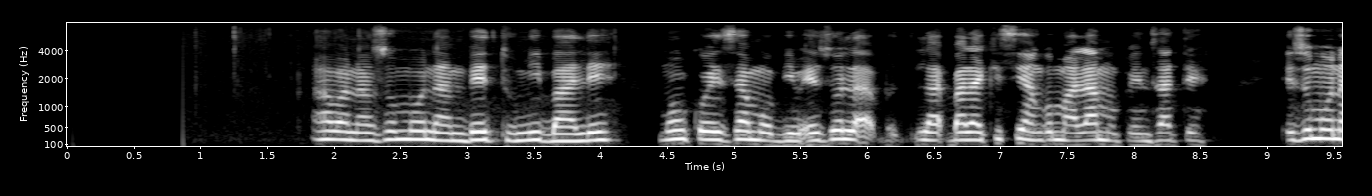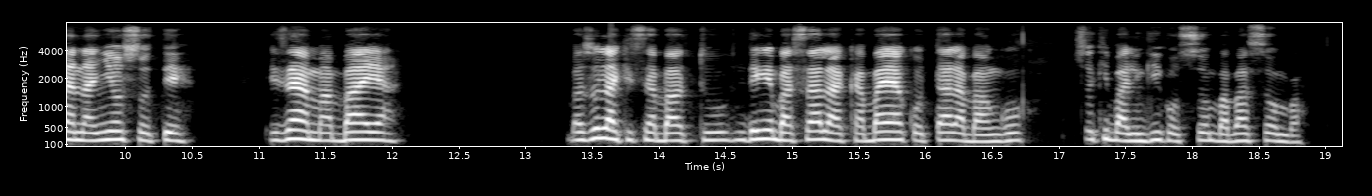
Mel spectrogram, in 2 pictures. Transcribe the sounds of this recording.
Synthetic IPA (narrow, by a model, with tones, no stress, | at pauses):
a˦wa˦na˨zo˦mɔ˦na˨mbe˦tu˨mi˦ba˨le˦ | mɔ˦kɔ˦e˨za˦mo˨bi˨me˨z | ba˨la˨ki˦si˦ja˨ŋɡo˦ma˨la˦mu˨pe˨nza˦tɛ˦ | e˨zo˦mɔ˦na˨na˨ɲɔ˦nsɔ˨tɛ˦ | e˨za˦ja˨ma˨ba˦ja˦ | ba˨zo˦la˨ki˨sa˨ba˨to˨nde˦ŋɡe˦ba˨sa˦la˨ka˨ba˦ja˦ko˨ta˦la˨ba˨ŋɡo˦ | sɔ˦ki˦ba˨li˨ŋɡi˦ko˨so˦mba˨ba˦so˦mba˨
